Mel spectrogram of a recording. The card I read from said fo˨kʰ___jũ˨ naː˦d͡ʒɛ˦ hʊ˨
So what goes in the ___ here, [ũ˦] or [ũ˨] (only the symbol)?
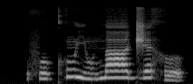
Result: ũ˦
